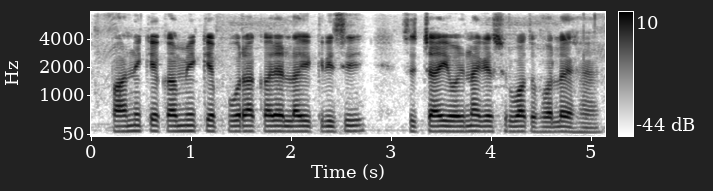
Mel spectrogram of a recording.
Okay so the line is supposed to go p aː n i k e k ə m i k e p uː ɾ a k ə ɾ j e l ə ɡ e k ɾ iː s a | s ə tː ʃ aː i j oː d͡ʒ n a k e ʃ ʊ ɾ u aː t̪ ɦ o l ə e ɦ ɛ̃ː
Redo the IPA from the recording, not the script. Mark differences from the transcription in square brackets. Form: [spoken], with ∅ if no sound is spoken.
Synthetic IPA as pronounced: p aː n i k e k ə m i k e p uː ɾ a k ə ɾ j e l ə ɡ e k ɾ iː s [i] | s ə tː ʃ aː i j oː d͡ʒ n a k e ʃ ʊ ɾ u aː t̪ ɦ o l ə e ɦ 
